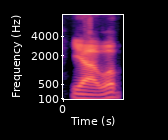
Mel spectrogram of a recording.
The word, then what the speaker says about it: Yahweh: yahwa heard about this Yahweh by the way is the proper pronunciation of yod wah Our elah God as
